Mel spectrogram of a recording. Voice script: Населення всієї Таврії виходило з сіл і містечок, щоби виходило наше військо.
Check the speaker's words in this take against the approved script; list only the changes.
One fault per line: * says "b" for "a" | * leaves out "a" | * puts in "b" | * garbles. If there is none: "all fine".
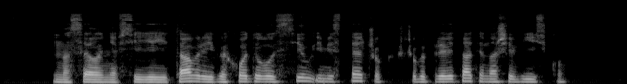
* says "привітати" for "виходило"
